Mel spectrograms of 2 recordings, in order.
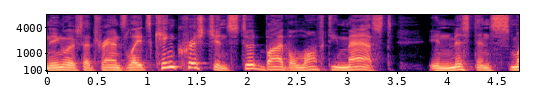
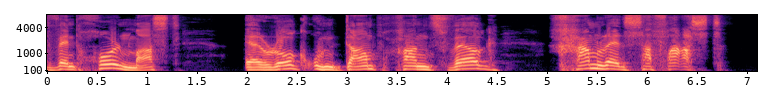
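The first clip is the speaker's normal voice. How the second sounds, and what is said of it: Put-on Danish accent, sounds German. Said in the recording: “Nice job, by the way, with your accent. ... I have no idea if that was actually Danish or not, but I could make it sound like it. ... It kind of sounded German too”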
